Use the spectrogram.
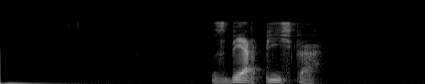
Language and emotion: Russian, angry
